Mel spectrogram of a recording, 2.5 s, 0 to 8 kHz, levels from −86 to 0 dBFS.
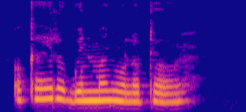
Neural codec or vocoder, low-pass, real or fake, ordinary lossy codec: none; none; real; none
